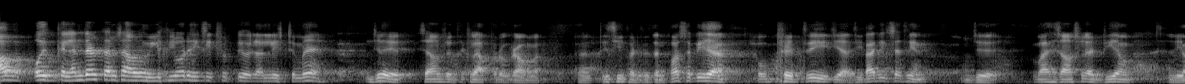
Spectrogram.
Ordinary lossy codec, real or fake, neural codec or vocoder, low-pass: none; fake; codec, 16 kHz, 0.8 kbps, ZipCodec; none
